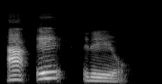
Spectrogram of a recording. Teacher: Esa es la regla al separar digo a r o y al pronunciar enfatizo sobre la sílaba e que es la antepenúl por esa razón Tilo sobre la vocal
